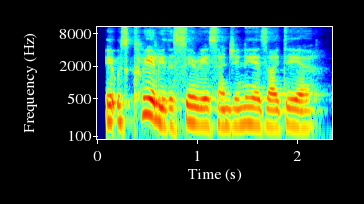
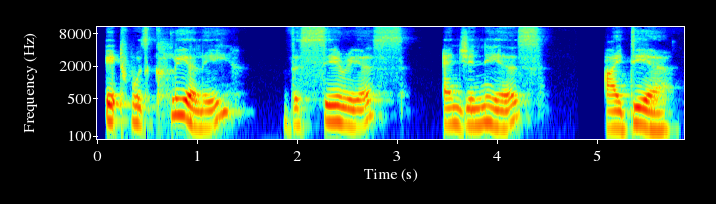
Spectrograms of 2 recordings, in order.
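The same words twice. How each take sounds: First: The sentence is said at a natural pace. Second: The sentence is said slowly and carefully. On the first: "I'll then repeat it twice at a more natural pace" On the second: "the first time slowly for you to grasp the words and the meaning"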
